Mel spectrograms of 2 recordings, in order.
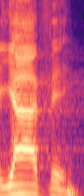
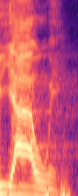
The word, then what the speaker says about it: Yahweh: Yango no mona siko tellement ba na difficulté pour prononcer un nom qui n'a que de consonnes té. Ba bakisa ba voyelle. Yango ba pour na prononcer ba Yahvé ou Yahweh.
